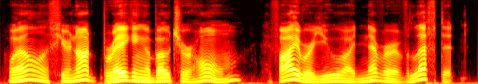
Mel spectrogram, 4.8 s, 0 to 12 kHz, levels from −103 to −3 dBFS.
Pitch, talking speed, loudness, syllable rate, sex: 135 Hz, 215 wpm, -19 LUFS, 5.3 syllables/s, male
